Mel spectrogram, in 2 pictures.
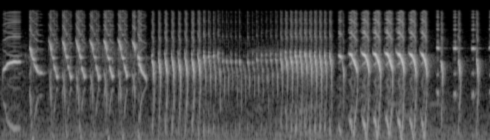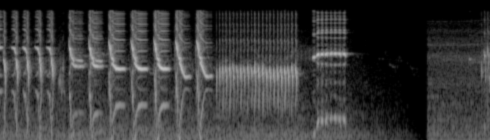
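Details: Young canary, small standard type, in full energetic song: fast rolling trills, rising and falling whistled sweeps and sharp chips in quick series, a dense buzzy roll near the end, then brief silence.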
